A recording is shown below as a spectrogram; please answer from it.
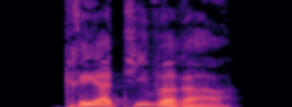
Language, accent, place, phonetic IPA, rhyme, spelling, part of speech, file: German, Germany, Berlin, [ˌkʁeaˈtiːvəʁɐ], -iːvəʁɐ, kreativerer, adjective, De-kreativerer.ogg
- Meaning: inflection of kreativ: 1. strong/mixed nominative masculine singular comparative degree 2. strong genitive/dative feminine singular comparative degree 3. strong genitive plural comparative degree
